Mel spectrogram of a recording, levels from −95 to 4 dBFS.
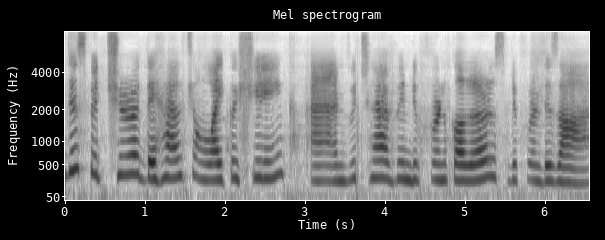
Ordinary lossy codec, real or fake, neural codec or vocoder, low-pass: none; fake; codec, 16 kHz, about 1 kbps, DyCAST, with the encoder's durations; none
